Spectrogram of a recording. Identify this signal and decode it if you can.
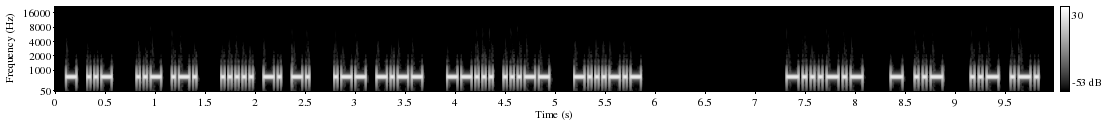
Morse code, heard as a keyed tone, about 33 wpm, 700 Hz. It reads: TU UR 5NN WY 73 <BK> <BK> TU UR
